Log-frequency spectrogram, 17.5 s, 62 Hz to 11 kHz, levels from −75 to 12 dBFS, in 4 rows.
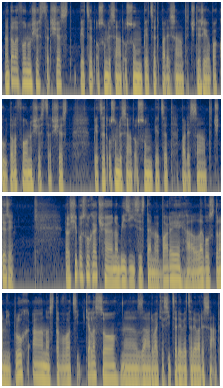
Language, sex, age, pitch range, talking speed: Czech, male, 30-49, 85-100 Hz, 75 wpm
